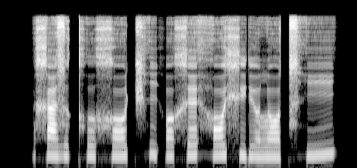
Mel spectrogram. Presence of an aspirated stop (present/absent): present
